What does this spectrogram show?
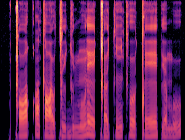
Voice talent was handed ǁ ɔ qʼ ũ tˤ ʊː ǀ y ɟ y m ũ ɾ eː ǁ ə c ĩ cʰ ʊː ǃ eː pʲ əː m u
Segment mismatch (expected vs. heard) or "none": none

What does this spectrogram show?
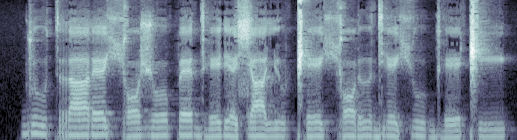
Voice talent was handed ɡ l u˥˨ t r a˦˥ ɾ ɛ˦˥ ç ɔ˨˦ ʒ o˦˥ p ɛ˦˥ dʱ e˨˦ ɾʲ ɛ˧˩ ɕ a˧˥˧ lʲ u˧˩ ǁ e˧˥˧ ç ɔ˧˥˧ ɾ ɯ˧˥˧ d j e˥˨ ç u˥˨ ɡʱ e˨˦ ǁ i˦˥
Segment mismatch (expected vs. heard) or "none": none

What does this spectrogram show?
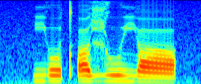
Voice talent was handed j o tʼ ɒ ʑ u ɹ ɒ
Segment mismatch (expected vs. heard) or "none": ɹ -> j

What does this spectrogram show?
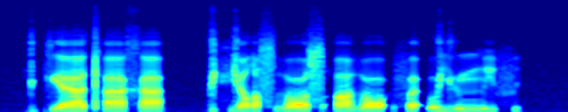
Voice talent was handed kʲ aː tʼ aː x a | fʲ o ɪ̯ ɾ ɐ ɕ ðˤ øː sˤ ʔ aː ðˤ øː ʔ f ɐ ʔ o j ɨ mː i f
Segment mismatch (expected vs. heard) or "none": ɕ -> sˤ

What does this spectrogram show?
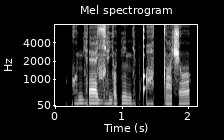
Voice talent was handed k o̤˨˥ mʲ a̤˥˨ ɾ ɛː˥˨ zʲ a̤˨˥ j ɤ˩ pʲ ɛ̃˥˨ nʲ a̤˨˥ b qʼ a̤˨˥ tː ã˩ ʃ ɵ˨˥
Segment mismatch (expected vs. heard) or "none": ɵ˨˥ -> ɤ˨˥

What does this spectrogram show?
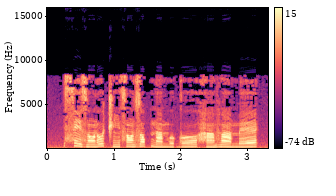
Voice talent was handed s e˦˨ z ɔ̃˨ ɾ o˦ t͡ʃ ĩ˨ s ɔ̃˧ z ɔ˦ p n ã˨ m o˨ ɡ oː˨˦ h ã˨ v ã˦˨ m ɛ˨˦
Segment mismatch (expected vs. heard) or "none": none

